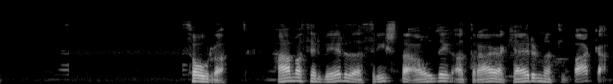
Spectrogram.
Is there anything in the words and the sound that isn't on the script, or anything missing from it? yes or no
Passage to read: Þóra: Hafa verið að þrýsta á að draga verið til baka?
yes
